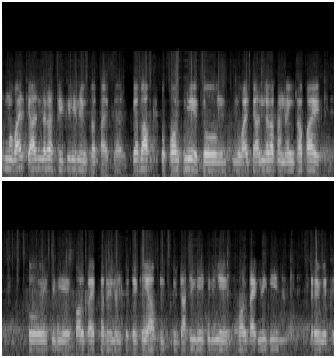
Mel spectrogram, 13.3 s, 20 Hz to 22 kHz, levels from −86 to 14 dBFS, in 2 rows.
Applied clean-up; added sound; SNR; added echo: neural separator model SepFormer DNS4.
